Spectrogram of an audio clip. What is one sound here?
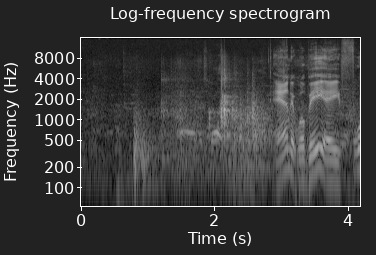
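Pins clatter as a bowling ball knocks them down.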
